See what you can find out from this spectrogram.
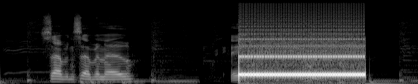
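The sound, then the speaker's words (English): A ringback tone plays on a call-in phone line as one steady, loud, mid-pitched tone of a little over a second. It follows a brief stretch of talk. “it's calling back again. I can hear it ringing in my headphones.”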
